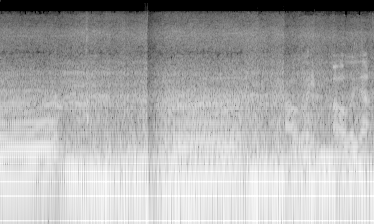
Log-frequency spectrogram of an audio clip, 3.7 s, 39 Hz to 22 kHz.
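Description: A 2018 Triumph Bobber Black with its 1200 Thruxton engine revs around 2,600 rpm, a loud close throaty drone with shifting pitch under wind noise, someone talking over it.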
